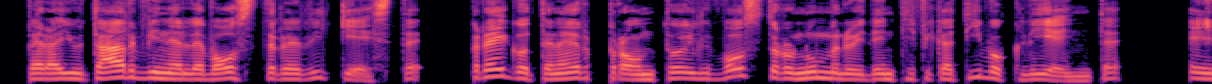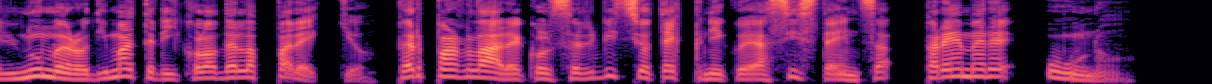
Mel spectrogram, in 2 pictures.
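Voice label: Italian male voice over, narrative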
